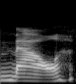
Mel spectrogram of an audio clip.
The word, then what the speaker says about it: Mall: It's spelled Mall, M-A-L-L, but it's the Mall.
